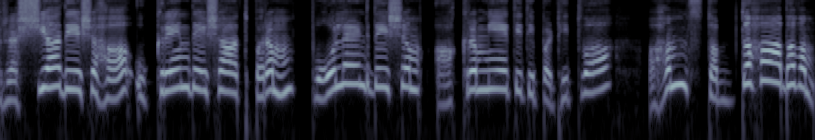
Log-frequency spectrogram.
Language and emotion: Sanskrit, surprised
